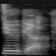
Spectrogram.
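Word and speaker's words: dukkha: to me was this uh concept of um DACA do I that I pronounce that right yes duka and um can you kind of break that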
